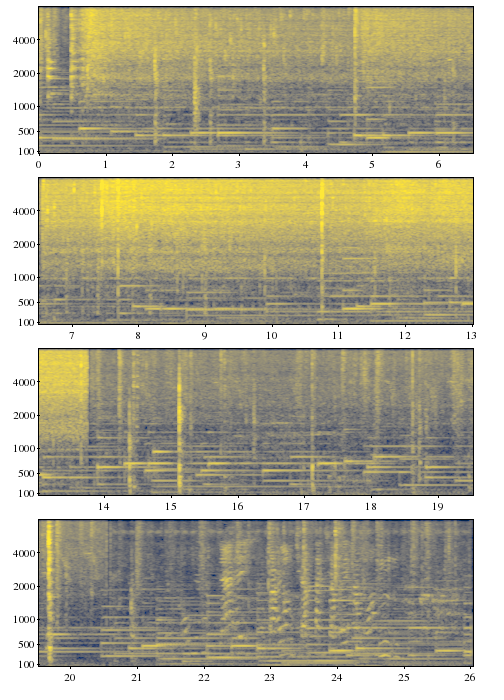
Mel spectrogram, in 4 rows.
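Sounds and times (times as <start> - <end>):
tofu sizzling in hot oil: 0.6 - 13.8.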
